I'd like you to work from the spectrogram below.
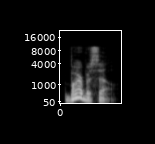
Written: barbicel

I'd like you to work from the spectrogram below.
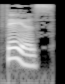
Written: fayiz

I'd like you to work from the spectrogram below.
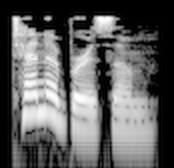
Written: tenebrism

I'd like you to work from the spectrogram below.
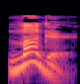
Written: mugger

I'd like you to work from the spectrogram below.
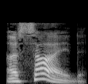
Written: aside

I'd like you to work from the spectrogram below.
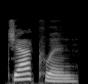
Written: jaklyn

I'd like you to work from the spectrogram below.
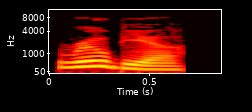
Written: rubye

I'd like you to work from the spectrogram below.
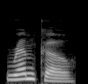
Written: remko

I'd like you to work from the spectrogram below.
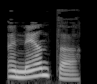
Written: anantha

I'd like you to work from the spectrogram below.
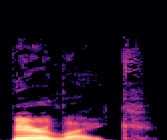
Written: bearlike

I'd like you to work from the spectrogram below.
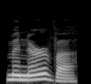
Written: minerva

